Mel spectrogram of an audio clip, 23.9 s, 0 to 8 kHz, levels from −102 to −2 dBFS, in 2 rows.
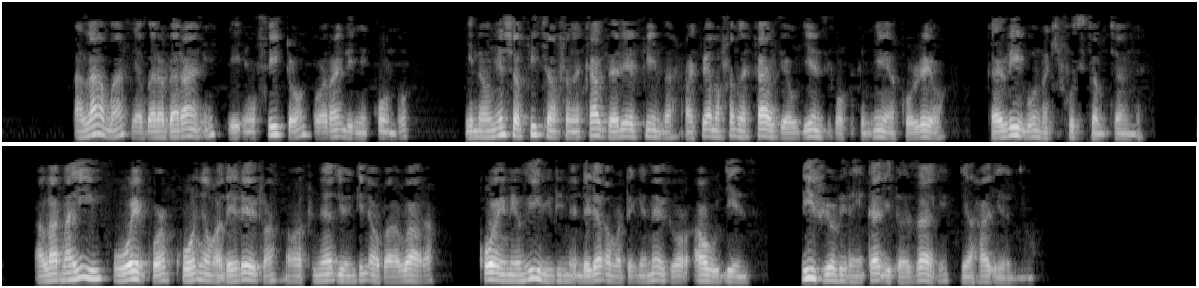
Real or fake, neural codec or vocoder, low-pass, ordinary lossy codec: fake; codec, 16 kHz, 2 kbps, FunCodec, trained on LibriTTS, 25 frames a second; 7.2 kHz; MP3, 24 kbps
